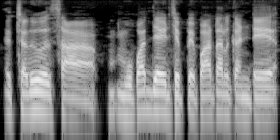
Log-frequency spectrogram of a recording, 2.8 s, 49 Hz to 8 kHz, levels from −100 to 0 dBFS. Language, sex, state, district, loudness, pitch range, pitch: Telugu, male, Andhra Pradesh, Guntur, -16 LUFS, 125-135 Hz, 130 Hz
